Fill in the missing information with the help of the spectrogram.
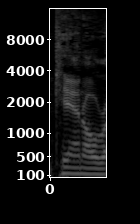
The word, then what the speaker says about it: Cannell: Sean Cannell, rhymes with YouTube channel on all the platforms. That's S-E-A-N.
